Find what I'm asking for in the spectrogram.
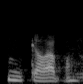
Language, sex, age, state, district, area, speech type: Hindi, female, 18-30, Madhya Pradesh, Ujjain, rural, conversation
